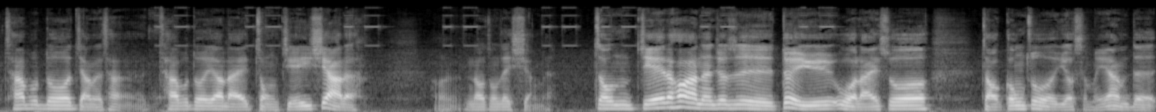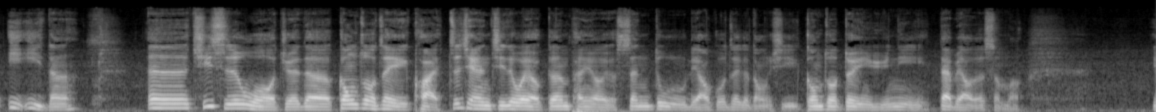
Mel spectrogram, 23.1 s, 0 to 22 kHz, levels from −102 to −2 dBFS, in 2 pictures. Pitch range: 95-125 Hz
